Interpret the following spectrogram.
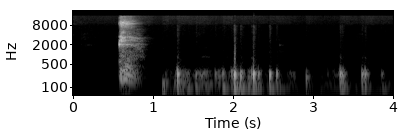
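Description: A single cough close to the microphone about half a second in, followed by a run of irregular low thumps and bumps from the microphone being handled and shifted on its arm.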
